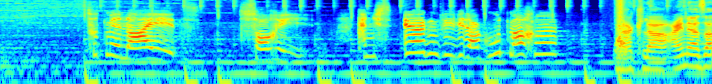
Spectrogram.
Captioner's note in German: über Telefon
